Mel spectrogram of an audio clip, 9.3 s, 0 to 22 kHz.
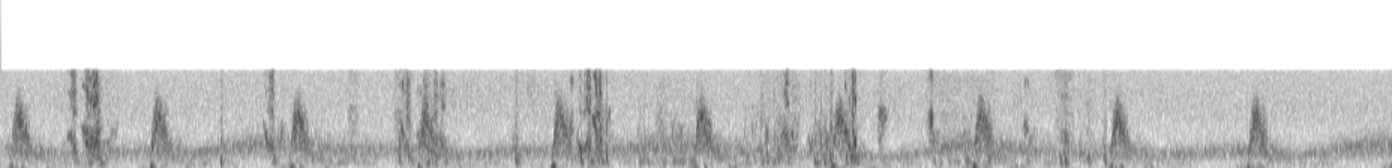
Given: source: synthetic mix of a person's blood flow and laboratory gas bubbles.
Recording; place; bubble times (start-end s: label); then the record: Doppler ultrasound of blood flow; subclavian vein
0.40-0.78 s: bubbles
1.46-1.51 s: bubbles
1.75-1.90 s: bubbles
2.31-2.40 s: bubbles
2.62-3.01 s: bubbles
3.41-3.51 s: bubbles
3.79-4.09 s: bubbles
4.23-4.67 s: bubbles
4.95-5.33 s: bubbles
5.37-5.76 s: bubbles
5.84-5.92 s: bubbles
6.17-6.63 s: bubbles
6.81-6.91 s: bubbles
7.02-7.31 s: bubbles
7.34-7.40 s: bubbles
From the record:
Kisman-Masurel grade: 232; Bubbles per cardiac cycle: several, 3 to 8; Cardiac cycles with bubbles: 50 to 99%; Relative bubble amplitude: moderate (0.250 to 0.450); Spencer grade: 3 (all of the cardiac periods contain showers or single bubble signals, but not dominating or overriding the cardiac motion signals); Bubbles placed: anywhere in the cardiac cycle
